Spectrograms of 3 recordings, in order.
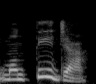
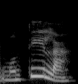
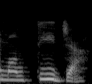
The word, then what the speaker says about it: Montilla: And my surname is actually Montilla, which I try to pronounce like that in Australia. But when an English speaker try to pronounce my surname, they just say Montilla because the double L is not like a normal thing to say, but it's actually Montilla.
